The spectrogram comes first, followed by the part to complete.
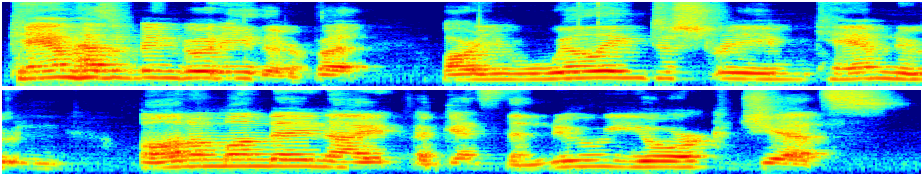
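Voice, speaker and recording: A man co-hosting a casual sports podcast, joking and animated with quick asides. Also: a little high, roomy sound. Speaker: podcast co-host.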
